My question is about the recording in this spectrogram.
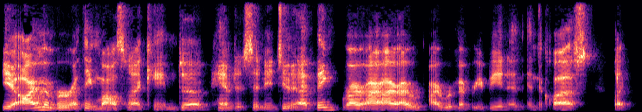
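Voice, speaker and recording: A man's voice: mid-range voice, brisk, gravelly. A young man with a boyish-sounding voice, hosting a podcast in a casual, chatty interview style. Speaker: podcast host.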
